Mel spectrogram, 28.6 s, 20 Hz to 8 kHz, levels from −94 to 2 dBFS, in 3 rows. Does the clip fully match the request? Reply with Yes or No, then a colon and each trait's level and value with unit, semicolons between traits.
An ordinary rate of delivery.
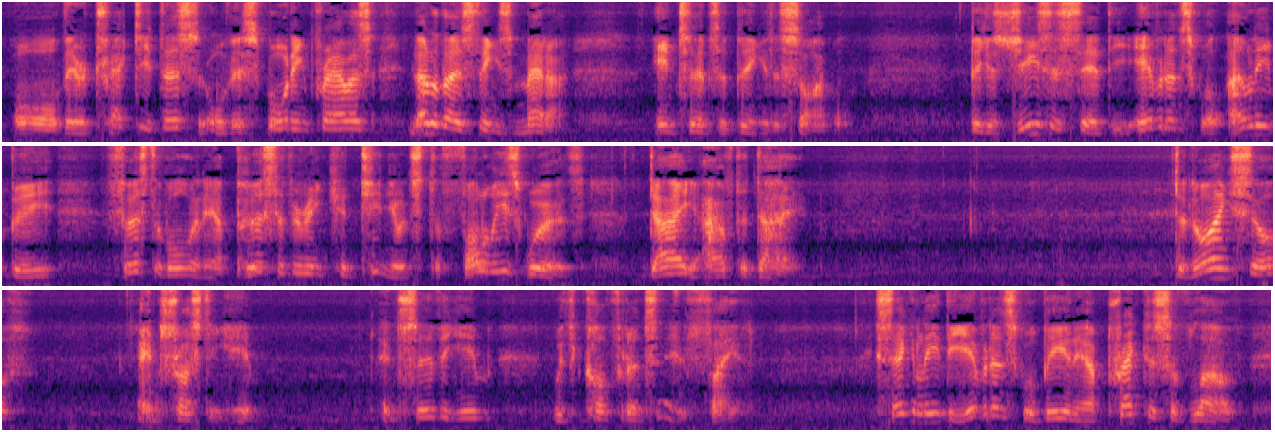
No: slow, 130 wpm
